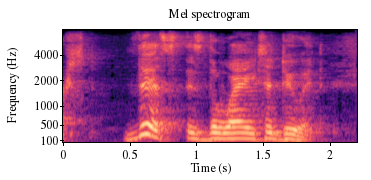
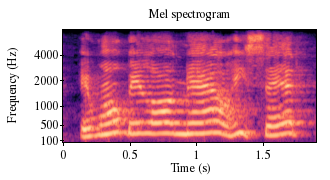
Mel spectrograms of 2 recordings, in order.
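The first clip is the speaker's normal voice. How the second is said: high, raised voice calling out; calling after; 12 semitones higher, 4 dB louder than usual. A narrator's reading. Linus calling to Sally as she leaves, high raised call. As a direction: call it after someone walking away. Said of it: "Linus called after her".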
